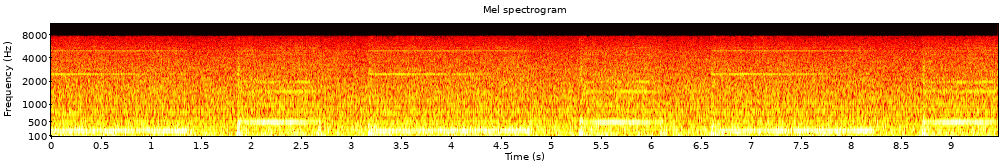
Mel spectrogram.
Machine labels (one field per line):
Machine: slide rail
